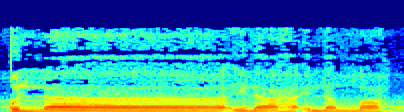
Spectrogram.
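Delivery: slow, low, drawn-out urging; gentle plea. Retold or imitated. The sheikh urges the dying youth, slow. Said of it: "وأنا أقول".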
